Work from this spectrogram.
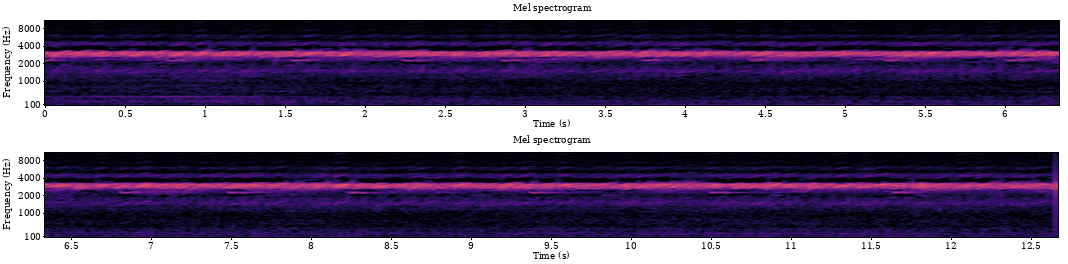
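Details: Spring peepers calling with other tree frogs at a farm pond early in the year: a dense, unbroken chorus of high, shrill peeps merging into a steady ringing band, with fainter overlapping calls beneath.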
